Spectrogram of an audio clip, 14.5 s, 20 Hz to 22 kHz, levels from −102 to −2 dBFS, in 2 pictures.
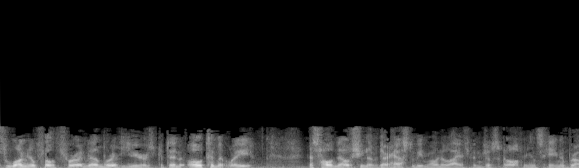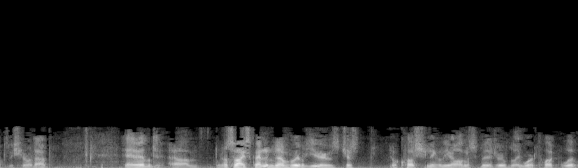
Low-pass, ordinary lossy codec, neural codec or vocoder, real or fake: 5.4 kHz; MP3, 24 kbps; codec, 24 kHz, 1.5 kbps, HILCodec; fake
